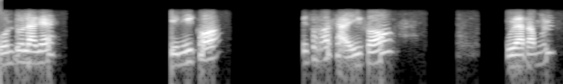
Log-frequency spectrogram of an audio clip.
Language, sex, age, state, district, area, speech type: Assamese, male, 30-45, Assam, Charaideo, urban, conversation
